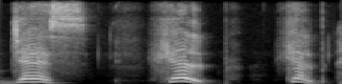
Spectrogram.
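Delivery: hammed-up helpless tourist begging; mock desperate plea. Stranded tourist hamming up a plea to the woman.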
